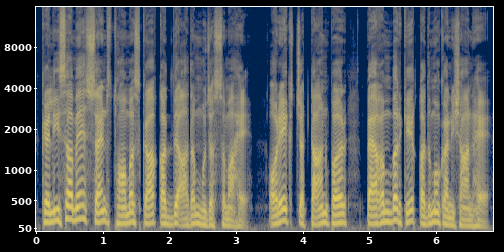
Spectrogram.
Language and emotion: Urdu, neutral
